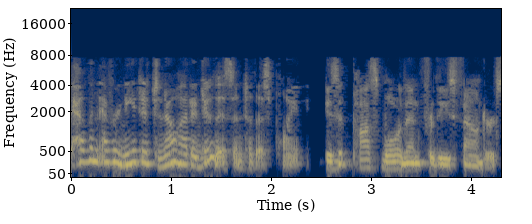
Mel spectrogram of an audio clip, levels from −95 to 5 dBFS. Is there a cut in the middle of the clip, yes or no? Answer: yes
